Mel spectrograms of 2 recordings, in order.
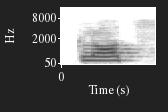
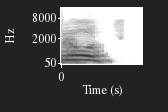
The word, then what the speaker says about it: clothes: See, you said that clothes pronunciation, cloths, you said, no? Cloths. Yeah, ma'am. Clothes. You have to It's clothes, pronounce as clothes.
